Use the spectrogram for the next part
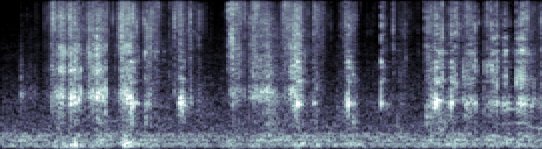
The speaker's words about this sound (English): And that crepe's made with rice flour, so it's extra crispy. So when you cut into it, you hear the crunch. But that's really important for banseo. If you get a soft, smooshy banseo, that's not banseo.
